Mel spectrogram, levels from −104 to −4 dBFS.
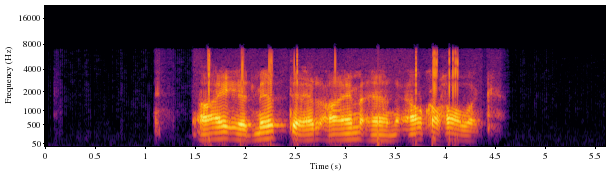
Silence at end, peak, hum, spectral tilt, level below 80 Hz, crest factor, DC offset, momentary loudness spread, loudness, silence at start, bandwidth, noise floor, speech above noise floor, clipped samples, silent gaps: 1.15 s; 0 dBFS; none; -2.5 dB/octave; -64 dBFS; 18 dB; under 0.1%; 5 LU; -16 LUFS; 1.1 s; 7.6 kHz; -87 dBFS; 71 dB; under 0.1%; none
